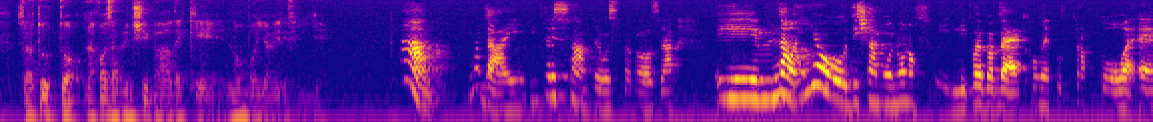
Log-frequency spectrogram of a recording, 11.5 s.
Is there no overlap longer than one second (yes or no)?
yes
